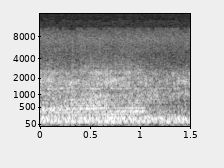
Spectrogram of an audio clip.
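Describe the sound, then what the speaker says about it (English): WWII bomber planes drone steadily overhead as they return at dawn from a raid, a low continuous propeller-engine rumble, moderately distant and without talk. "One by one, the planes came home in the dawn."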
